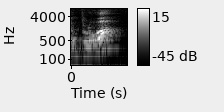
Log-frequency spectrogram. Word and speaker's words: Blois: So here we have, and prior to that we had the Blois. Is that the correct pronunciation?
